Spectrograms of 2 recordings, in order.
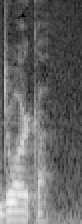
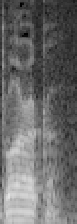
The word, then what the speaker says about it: Dwaraka: In Dwarka. Let's say it right on Dwaraka. Dwaraka. Otherwise you speak Hindi, Dwarka.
